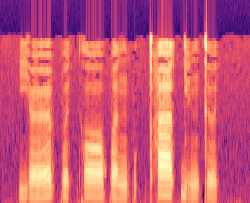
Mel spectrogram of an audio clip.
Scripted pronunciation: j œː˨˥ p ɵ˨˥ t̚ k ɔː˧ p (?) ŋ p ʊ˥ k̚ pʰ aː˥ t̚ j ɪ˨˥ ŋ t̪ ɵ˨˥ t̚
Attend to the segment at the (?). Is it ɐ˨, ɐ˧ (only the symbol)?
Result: ɐ˨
